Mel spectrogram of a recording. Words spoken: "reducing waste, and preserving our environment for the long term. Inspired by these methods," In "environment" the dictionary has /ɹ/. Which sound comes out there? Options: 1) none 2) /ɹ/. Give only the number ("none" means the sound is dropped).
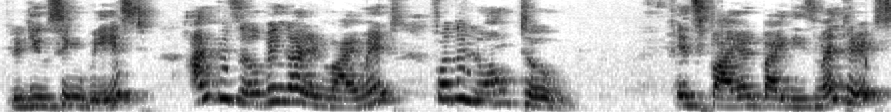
1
